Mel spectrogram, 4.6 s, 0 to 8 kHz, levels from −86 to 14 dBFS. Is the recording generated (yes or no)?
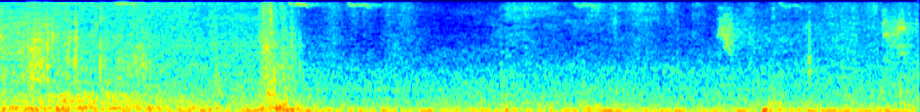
no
